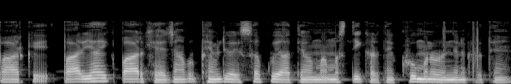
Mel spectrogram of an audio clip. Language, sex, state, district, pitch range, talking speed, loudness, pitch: Hindi, male, Chhattisgarh, Kabirdham, 110-125 Hz, 280 wpm, -17 LUFS, 115 Hz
